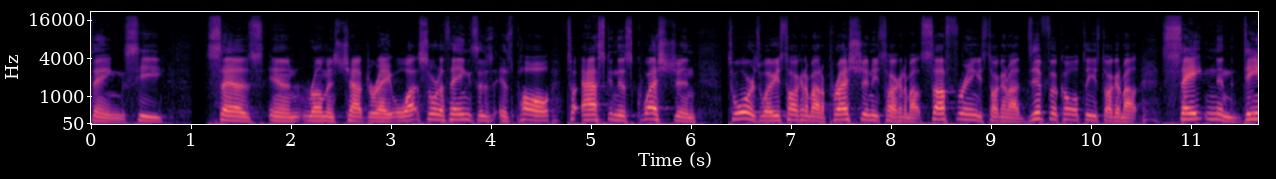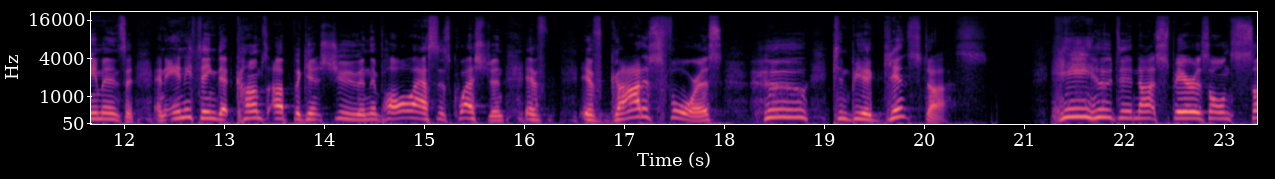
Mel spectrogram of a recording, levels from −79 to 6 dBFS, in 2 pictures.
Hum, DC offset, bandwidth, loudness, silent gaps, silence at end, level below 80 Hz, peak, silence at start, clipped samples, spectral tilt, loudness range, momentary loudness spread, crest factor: none; under 0.1%; 19.5 kHz; -23 LUFS; 1.02-1.12 s, 6.30-6.36 s, 20.73-21.02 s; 0 s; -50 dBFS; -6 dBFS; 0 s; under 0.1%; -4.5 dB/octave; 2 LU; 10 LU; 18 dB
